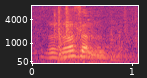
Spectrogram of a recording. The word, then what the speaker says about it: ghazal: Ghazal. It's that letter Ghain.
